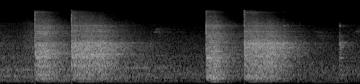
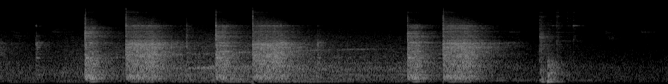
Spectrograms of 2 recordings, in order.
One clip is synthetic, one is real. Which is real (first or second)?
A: first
